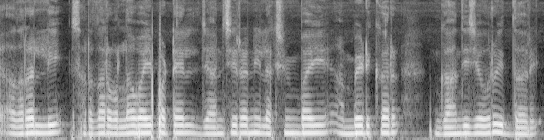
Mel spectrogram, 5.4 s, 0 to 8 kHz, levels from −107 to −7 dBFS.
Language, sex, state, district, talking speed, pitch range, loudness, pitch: Kannada, male, Karnataka, Koppal, 120 wpm, 150-160 Hz, -17 LUFS, 155 Hz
